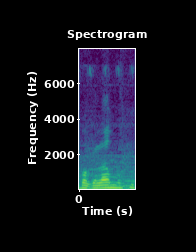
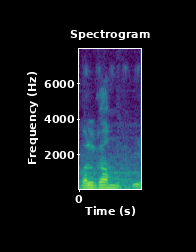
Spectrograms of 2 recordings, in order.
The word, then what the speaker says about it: बगलामुखी: जो माँ बगलामुखी का नाम है, ये आज के समय में लोग बगलामुखी कहते हैं, लेकिन अगर ग्रंथों के हिसाब से देखा जाए तो उनका नाम बगला नहीं है, बलगामुखी है।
